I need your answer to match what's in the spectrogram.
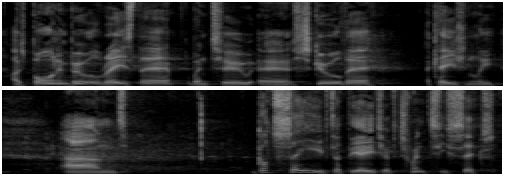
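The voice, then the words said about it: Strong North Liverpool accent. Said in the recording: “I talk with a strange accent. I'm from a place called Bootle in North Liverpool.”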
